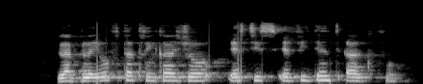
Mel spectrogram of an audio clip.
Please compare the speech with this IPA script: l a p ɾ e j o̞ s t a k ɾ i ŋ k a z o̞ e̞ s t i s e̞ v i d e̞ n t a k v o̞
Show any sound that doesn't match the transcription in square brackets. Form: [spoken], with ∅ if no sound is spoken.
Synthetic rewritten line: l a p [l] e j o̞ [f] t a [t] ɾ i ŋ k a [ʒ] o̞ e̞ s t i s e̞ v i d e̞ n t a k v o̞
